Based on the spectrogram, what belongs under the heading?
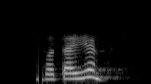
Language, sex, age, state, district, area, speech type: Hindi, female, 45-60, Bihar, Begusarai, urban, conversation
